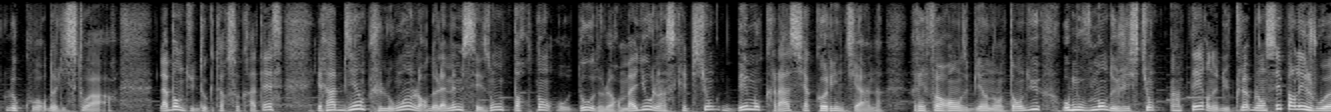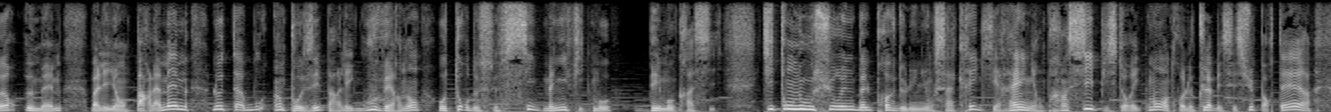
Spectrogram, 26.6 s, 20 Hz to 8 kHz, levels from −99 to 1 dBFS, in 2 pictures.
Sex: male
